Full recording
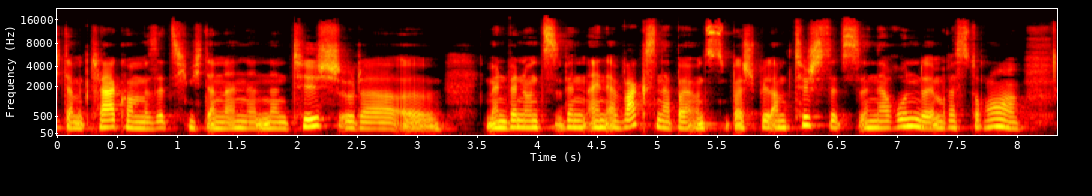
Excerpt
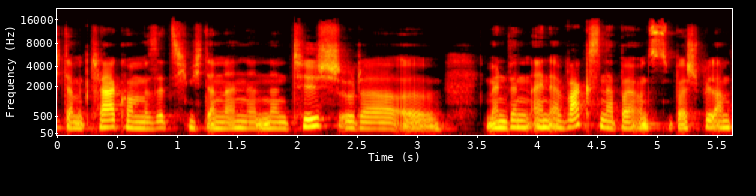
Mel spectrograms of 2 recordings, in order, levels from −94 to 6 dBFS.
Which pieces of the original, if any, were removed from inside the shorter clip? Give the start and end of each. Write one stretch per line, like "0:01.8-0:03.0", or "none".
0:03.8-0:04.2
